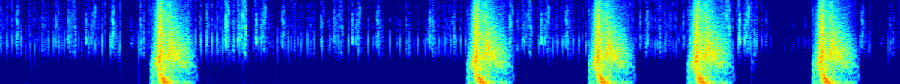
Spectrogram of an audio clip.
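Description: A soft toy thuds heavily against a wall several times.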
